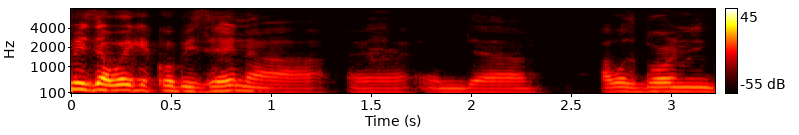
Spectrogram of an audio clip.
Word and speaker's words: Aweke Kobi Zena: So please welcome my guest, Aweke Kobi Zena. Did I pronounce it correctly?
